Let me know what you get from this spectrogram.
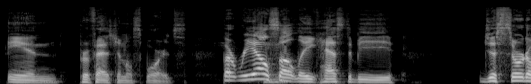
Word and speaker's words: Real Salt Lake: I'm afraid to tell you that it's Real Salt Lake, even though that would be using the Spanish pronunciation of a word of a team that has nothing to do with Spanish or the Spanish language of any kind.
